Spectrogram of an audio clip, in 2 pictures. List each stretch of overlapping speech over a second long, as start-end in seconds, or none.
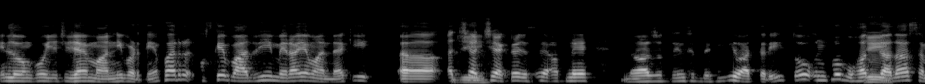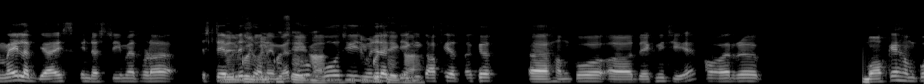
11.5-13.5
